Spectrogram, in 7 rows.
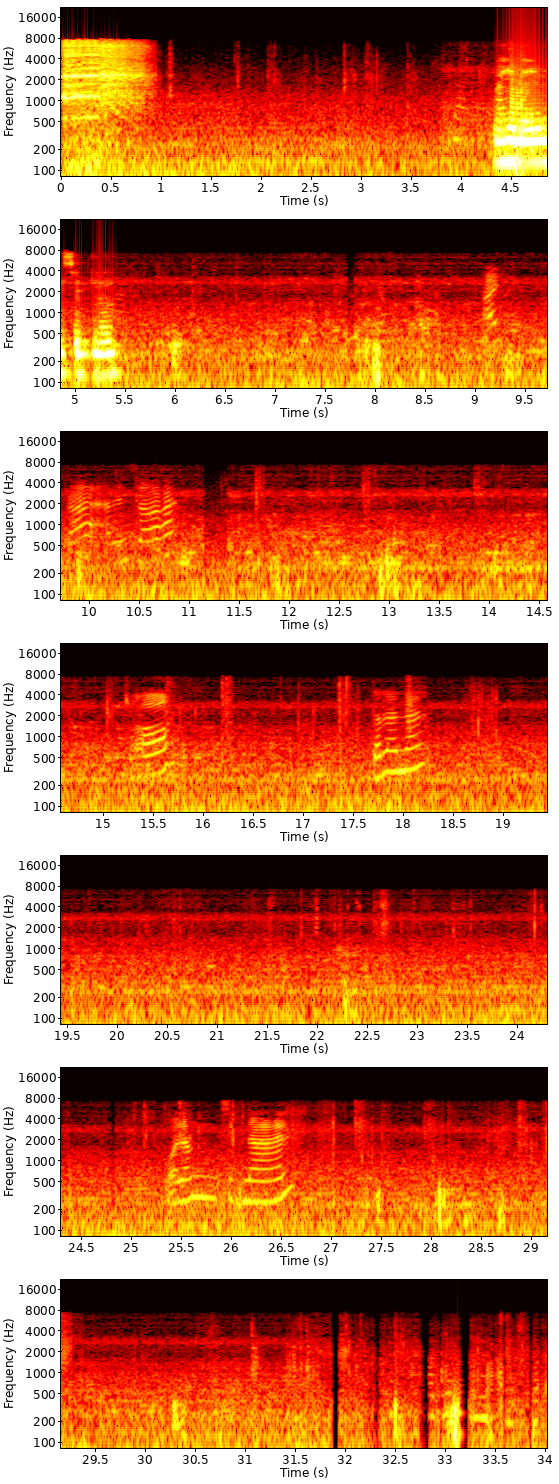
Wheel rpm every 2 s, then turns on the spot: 60, 0, 0, 0, 0, 0, 0, 0, 0, 0, 0, 0, 0, 0, 0, 0, 0.
none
